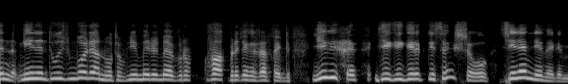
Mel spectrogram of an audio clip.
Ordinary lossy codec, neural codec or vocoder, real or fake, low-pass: none; codec, 16 kHz, 0.8 kbps, ZipCodec; fake; none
